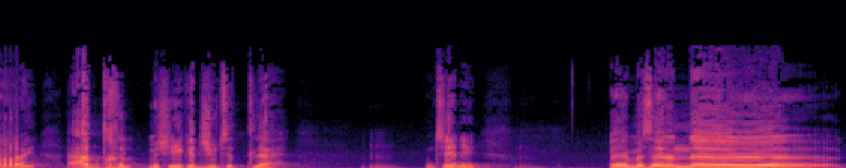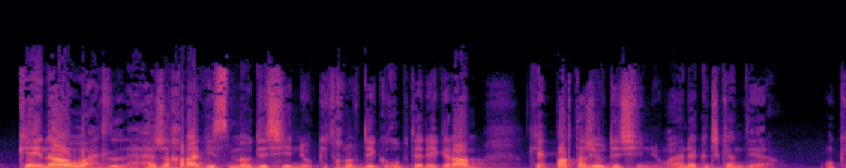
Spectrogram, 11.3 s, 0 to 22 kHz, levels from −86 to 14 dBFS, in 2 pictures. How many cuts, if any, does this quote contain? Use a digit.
0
